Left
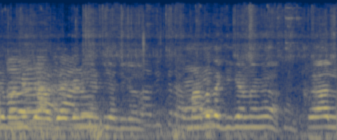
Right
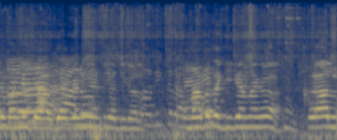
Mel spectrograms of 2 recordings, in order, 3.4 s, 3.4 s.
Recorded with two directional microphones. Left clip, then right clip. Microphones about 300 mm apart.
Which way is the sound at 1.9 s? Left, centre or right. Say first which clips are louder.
Even; centre.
